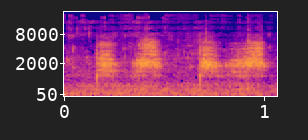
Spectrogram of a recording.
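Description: A duck quacks close by, four quick nasal quacks in two pairs, loud and clear against a quiet outdoor background.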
